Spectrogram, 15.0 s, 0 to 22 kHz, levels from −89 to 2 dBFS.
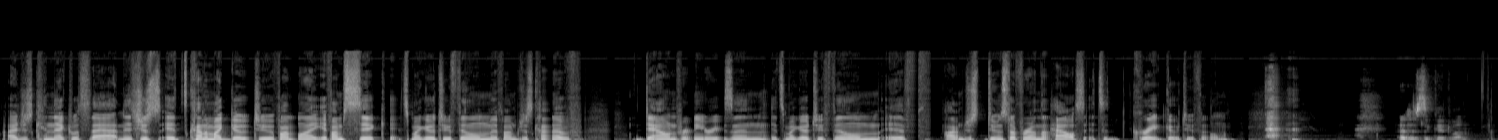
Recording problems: choppy; very; from 2 to 4 s, from 5.5 to 7.5 s and from 9.5 to 13 s; 13% of the speech affected

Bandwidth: 14 kHz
